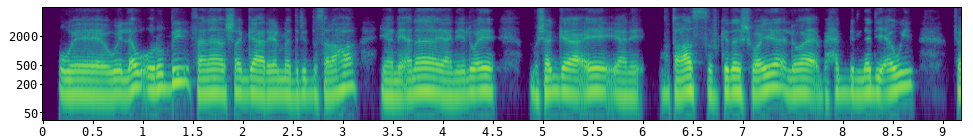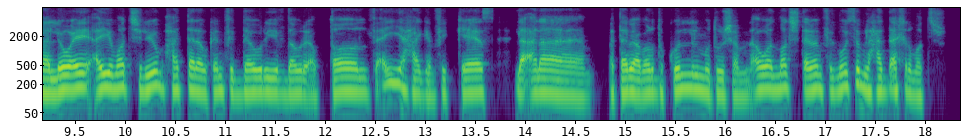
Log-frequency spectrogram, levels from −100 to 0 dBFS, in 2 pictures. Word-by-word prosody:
و 125 -1 +2
ولو 125 +8 +2
أوروبي، 165 +9 +2
فأنا 130 -1 0
أشجع 130 -1 0
ريال 125 +1 0
مدريد 125 0 -3
بصراحة. 130 +8 -2 0.2
يعني 115 0 -2
أنا 140 +1 +3
يعني 120 -1 -1
اللي 135 +3 -1
هو - - +2
إيه، 145 0 +3 0.3
مشجع 135 +1 +1
إيه، 140 -1 +2
يعني 115 -1 -4
متعصب 130 0 +1
كده 135 +3 +3
شويّة، 145 +6 +2
اللي 130 -1 -2
هو 130 -2 +2
باحب 130 +2 -6
النادي 135 0 0
أوي. 175 +7 +2 0.4
فاللي 130 +1 +3
هو 155 0 +8
إيه، 170 +2 +4
أي 165 +2 +4
ماتش 165 -1 -1
ليهم، 165 +3 +1
حتّى 150 0 -2
لو 135 -2 +1
كان 140 +4 -4
في 140 - -12
الدوري، 130 +1 0
في 125 - -10
دوري 125 0 -2
أبطال، 135 +4 0
في - - -9
أي 215 -5 -1
حاجة، 125 -5 -5
في 115 +3 -13
الكاس، 130 +2 -2 0.2
لأ، - - 0
أنا 120 -4 -1 0.2
باتابع 130 +1 +2
برضو 130 +1 -2
كل 155 +4 0
الموتُشة 130 -6 -2
من 115 +1 -9
أول 155 +1 +2
ماتش 160 0 -3
تقريبًا 155 +2 +1
في 145 - -13
الموسم 160 +4 -1
لحد 140 0 -3
آخر 140 -2 -3
ماتش. 115 0 -10
135 Hz, 195 wpm, -23 LUFS, 125-145 Hz, 0.4 s, هو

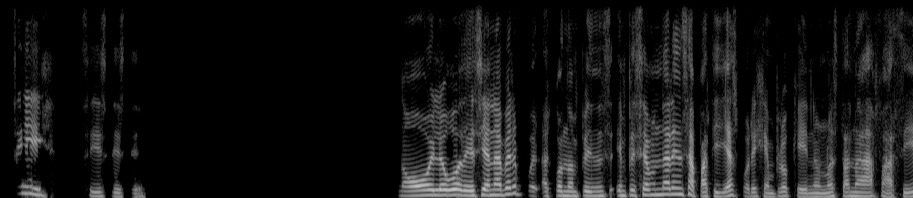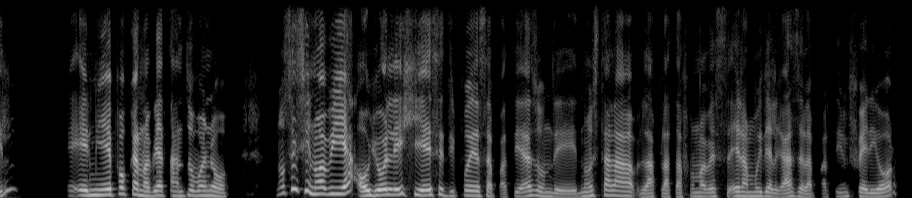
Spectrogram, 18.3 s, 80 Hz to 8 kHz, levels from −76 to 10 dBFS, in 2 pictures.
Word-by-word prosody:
Sí, 265 -4 -1 0.4
sí, 165 -2 -9
sí, 155 -2 -11
sí. - - -15 2.5
No, 190 +3 +3
y - - +4
luego 210 +1 +5
decían, 195 +2 +3
a 215 - +7
ver, 250 +2 +1
pue 185 - -10
cuando 185 -2 -1
empens 175 +2 -3
empecé 200 +2 -1
a - - +2
andar 235 +2 +2
en 245 0 +1
zapatillas, 165 -1 0
por 155 -2 -10
ejemplo, 160 +2 -6
que 145 -3 -5
no 145 0 -4
no 145 +2 -3
está 160 0 -5
nada 160 -1 -1
fácil. 150 - -5 0.6
E 205 - +1
en 200 - +3
mi 210 0 +2
época 230 +1 +5
no 195 - +1
había 190 +1 +2
tanto, 185 +1 -3
bueno, 185 -5 -2 0.4
no - - -7
sé 455 - +2
si 390 -3 +2
no 250 - +3
había, 255 +1 +6
o 180 +2 +5
yo 210 +2 +5
elegí 225 0 +3
ese 210 +3 +2
tipo 175 +3 -8
de 190 -1 +2
zapatillas 165 +3 -3
donde 145 -8 -4
no 165 +2 -5
está 200 +2 -2
la 185 -3 +2
la 140 0 -4
plataforma, 145 +3 -6
a - - -5
veces 160 0 -6
eran 170 -1 0
muy 165 0 -4
delgadas 150 -1 -2
de 155 - -3
la 125 - -4
parte 135 +3 -18
inferior. 155 -2 -4
180 Hz, 200 wpm, -21 LUFS, 155-210 Hz, 2.5 s, a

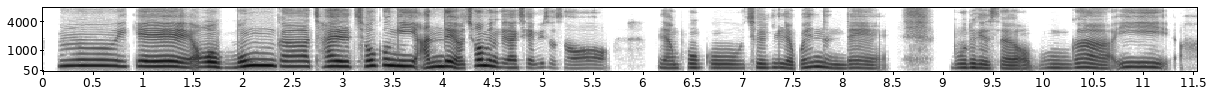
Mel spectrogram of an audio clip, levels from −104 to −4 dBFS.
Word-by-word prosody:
음 275 0 0
이게 240 -3 +2
어 220 0 +4
뭔가 245 +4 +3
잘 245 0 +2
적응이 260 +2 +3
안 215 +7 +1
돼요. 230 -9 +4
처음에는 270 +4 +3
그냥 180 -3 -6
재밌어서 165 -3 -15 0.5
그냥 170 -2 -12
보고 175 -1 -10
즐기려고 180 -2 -8
했는데 170 -6 -8 0.6
모르겠어요 165 -5 -8
뭔가 175 0 -9
이 210 -1 -7
아 - - -29
195 Hz, 225 characters per minute, -21 LUFS, 175-245 Hz, 0.6 s, 어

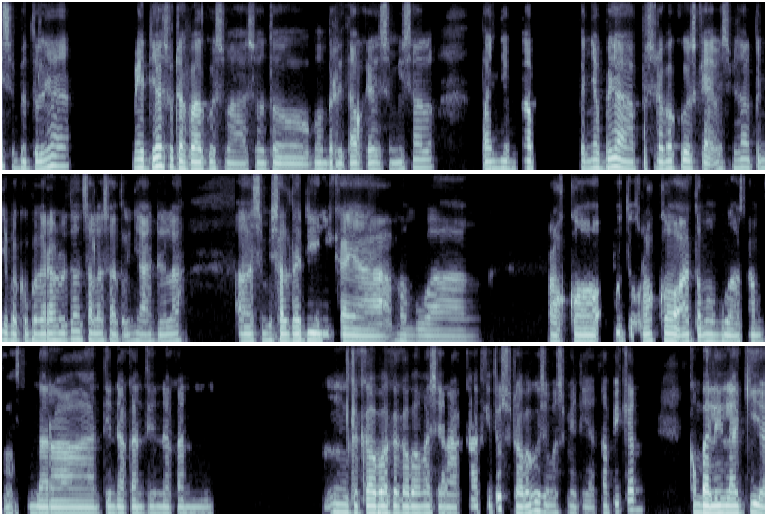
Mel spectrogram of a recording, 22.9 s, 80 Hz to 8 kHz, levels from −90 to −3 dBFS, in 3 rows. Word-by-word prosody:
sebetulnya 130 +3 0 0.7
media 140 +4 +5
sudah 150 -7 +2
bagus 120 0 +2
Mas 105 -1 -4
untuk 105 -2 -2
memberitahu, 110 0 -1
kayak 110 +1 -1
semisal 115 +6 -3 0.5
penyebab 125 +1 0 0.5
penyeb 125 +1 0
iya 130 -6 +5
p 120 - -20
sudah 120 -1 0
bagus. 125 +1 +1
Kayak 115 0 0
semisal 135 +3 -4
penyebab 130 -2 -1
kebakaran 120 0 +1
hutan 140 +3 -2
salah 125 -2 -1
satunya 115 0 -3
adalah, 115 +2 -3 0.6
eee, 120 0 +2
semisal 120 -1 +2
tadi 120 +1 +3 0.2
kayak 105 -3 +1
membuang 100 -2 -6 0.7
rokok 110 -1 +2
puntung 115 -3 -5
rokok, 120 0 +3
atau 110 -1 0
membuang 110 -2 0
sampah 110 0 -5
sembarangan, 110 -1 +2
tindakan-tindakan 110 -1 -3 1.2
Mhm, 130 -1 0
gegabah-gegabah 115 -1 +4
masyarakat 110 +1 -2
itu - - +3
sudah 115 - +1
bagus 145 +5 +2
ya 130 - -3
Mas 120 -1 -7
media. 110 -3 -9
Tapi 120 +4 -5
kan 165 +2 -3 0.4
kembali 120 -2 +6
lagi 120 +2 +5
115 Hz, 130 wpm, -23 LUFS, 110-125 Hz, 1.2 s, kembali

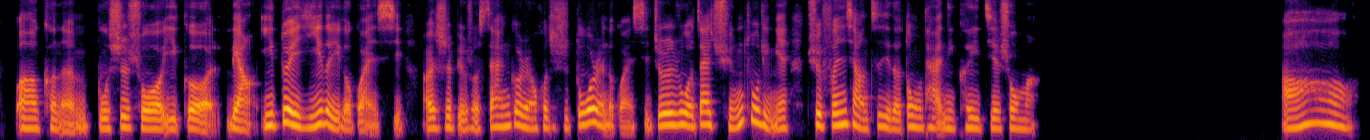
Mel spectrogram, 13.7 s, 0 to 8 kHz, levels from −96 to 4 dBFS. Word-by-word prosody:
呃， 170 -1 +1
可 165 0 -4
能 160 - -4
不 165 - -2
是 185 +3 -1
说 165 -3 +3
1 160 - -3
个 310 - +2
2 170 -9 +1
1 210 +1 +3
对 220 0 +7
1 190 +5 +1
的 245 - +4
一 175 -8 0
个 75 - -2
关 - - -3
系。 - - -6
而 170 - +1
是 175 +2 -2
比 175 - -4
如 - - -4
说 165 - -4
3 195 +1 -2
个 230 - +1
人 175 -4 0
或 180 - -3
者 175 - -12
是 175 -1 -10
多 235 +9 +5
人 215 -5 +2
的 200 - -4
关 - - -7
系， 190 - -8
就 210 - 0
是 220 - +6
如 225 - +2
果 210 -3 +4
在 230 +2 +2
群 220 +1 -3
组 290 -3 +2
里 215 -6 0
面， 170 +1 -3 0.2
去 220 - +1
分 215 +3 +3
享 220 -9 -1
自 200 +5 -6
己 185 - -1
的 155 -3 -3
动 195 -2 0
态， 180 0 -5
你 170 - -5
可 175 +2 -7
以 175 -1 -1
接 165 +1 -5
受 170 +2 -3
吗？ 155 -2 -9 2.4
哦。 210 +1 -1
185 Hz, 230 characters per minute, -21 LUFS, 170-220 Hz, 2.4 s, 对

